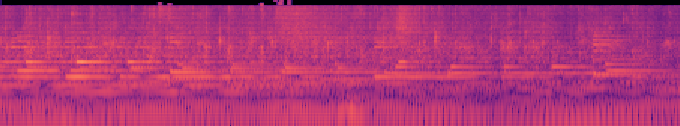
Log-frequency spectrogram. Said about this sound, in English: Oh, those who are clapping.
